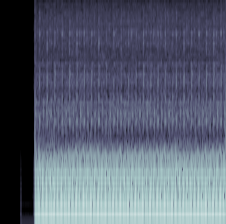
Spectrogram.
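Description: Motorcycle engine idling steadily at a low, even pulse, cutting in suddenly a moment in.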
